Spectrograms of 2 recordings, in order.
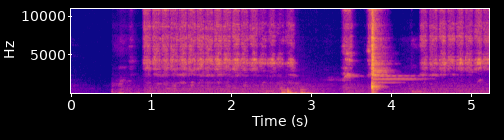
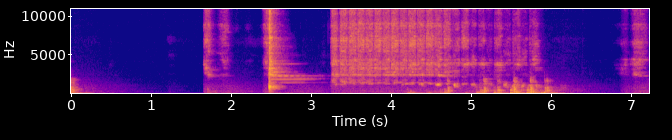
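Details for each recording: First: Hand-lapping valves on a 1976 Porsche 912E Type 4 2.0 cylinder head: soft, even rasping that quiets with no tonal change, meaning the valve is properly seated. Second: Hand lapping valves on a 1976 Porsche 912E Type 4 2.0 cylinder head: gritty, scratchy rasping in short bursts while the seat is not yet bedded in.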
